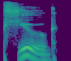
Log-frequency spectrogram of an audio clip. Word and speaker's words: Puig: David Puig, and positive because I finally got his name right.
